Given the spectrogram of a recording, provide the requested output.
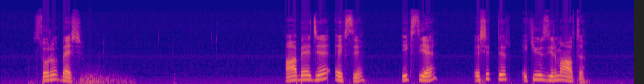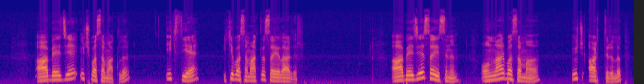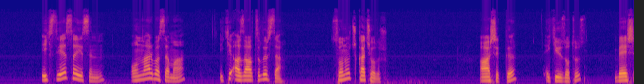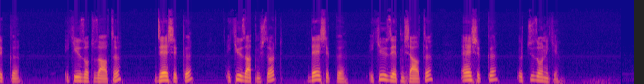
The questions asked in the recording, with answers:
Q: ABC sayısının onlar basamağı 3 arttırılıp, XY sayısının onlar basamağı 2 azaltılırsa sonuç kaç olur?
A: Doğru cevap D şıkkı.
